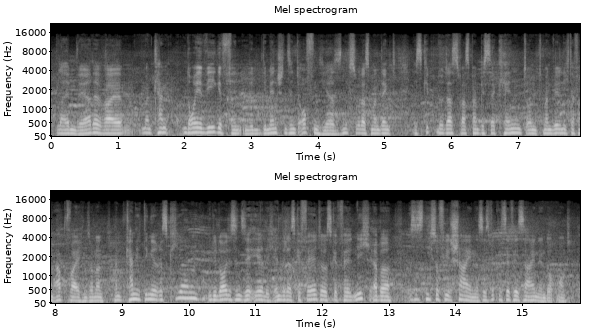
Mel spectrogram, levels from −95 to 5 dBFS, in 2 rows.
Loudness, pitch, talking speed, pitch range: -21 LUFS, 140 Hz, 255 wpm, 130-150 Hz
